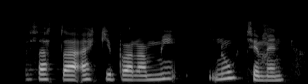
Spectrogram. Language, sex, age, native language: Icelandic, female, 11, Icelandic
